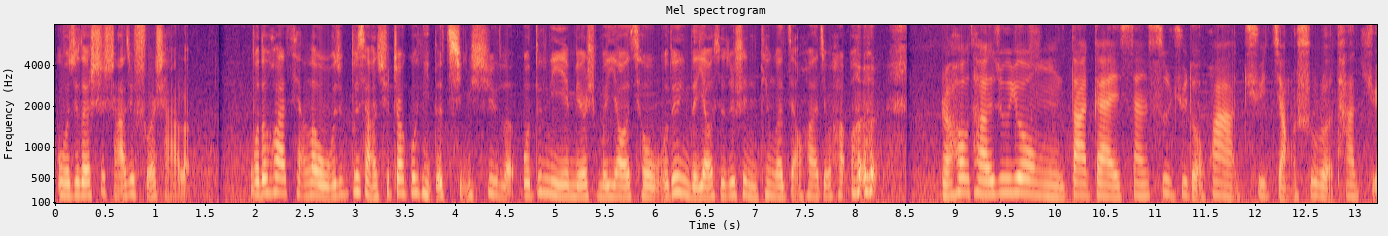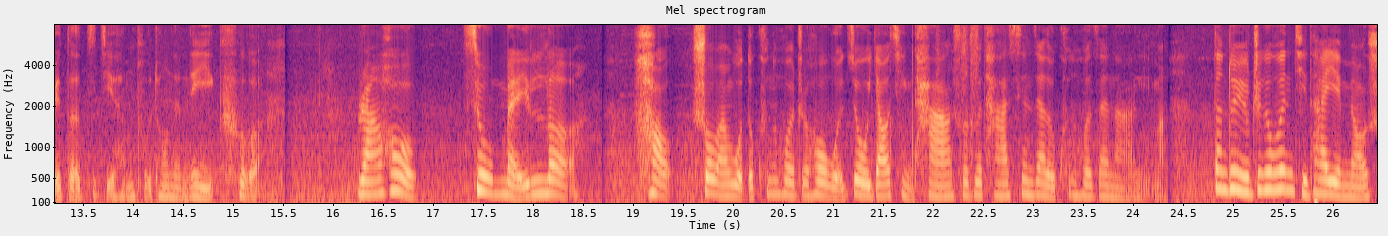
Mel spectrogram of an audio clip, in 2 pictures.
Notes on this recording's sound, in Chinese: 在星巴克录制播客，室内录音很嘈杂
